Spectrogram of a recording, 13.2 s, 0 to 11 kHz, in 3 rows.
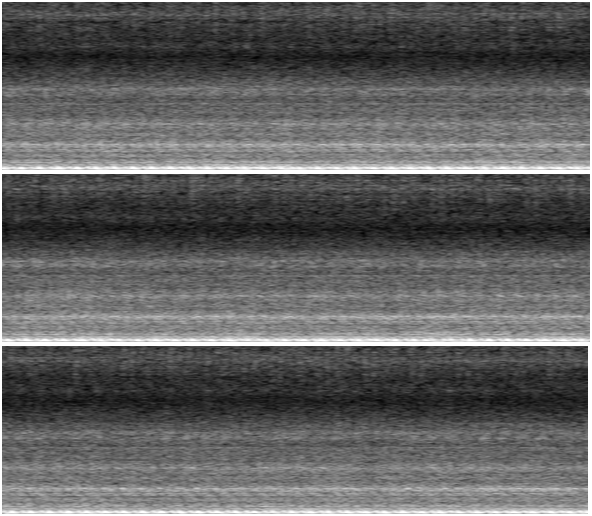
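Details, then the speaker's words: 2004 Ford 6.0L Powerstroke diesel started with ICP sensor unplugged; hard uneven clatter at idle, about 214 beats a minute, with injection control pressure stuck around 1400–1500 PSI. Rough idle from excessive injection control pressure. "now granted it doesn't run great because you got too much pressure um at idle and then you don't have any enough pressure to be you know to try to drive it"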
